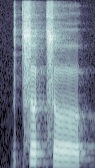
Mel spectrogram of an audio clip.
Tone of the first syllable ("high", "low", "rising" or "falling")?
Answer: high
